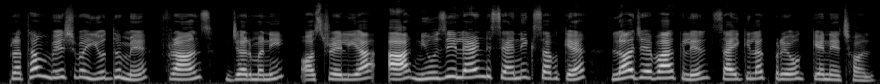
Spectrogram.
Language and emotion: Maithili, neutral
